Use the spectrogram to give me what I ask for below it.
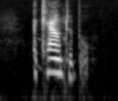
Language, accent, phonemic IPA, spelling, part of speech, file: English, US, /əˈkaʊntəbl̩/, accountable, adjective, En-us-accountable.ogg
- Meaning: 1. Obliged, when called upon, to answer (for one’s deeds); answerable 2. Obliged to keep accurate records (of property or funds) 3. Liable to be called on to render an account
